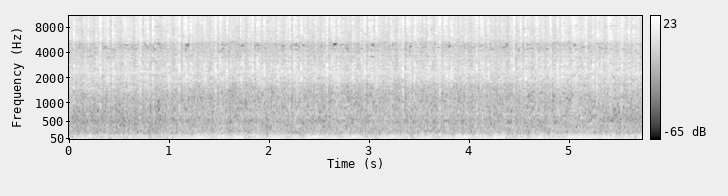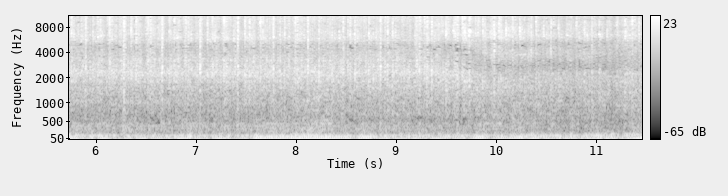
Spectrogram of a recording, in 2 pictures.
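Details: Small-block Mopar 360 V8, stock valvetrain, XE268H cam, KB107 pistons, lifters and main, cam and rod bearings already replaced: steady idle with rapid light knock at engine speed; owner says not an exhaust leak, source unknown.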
